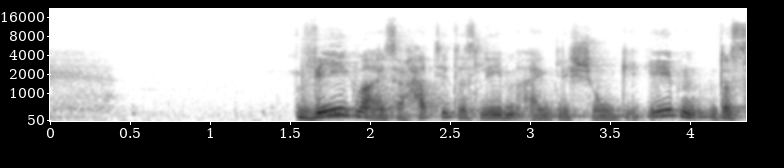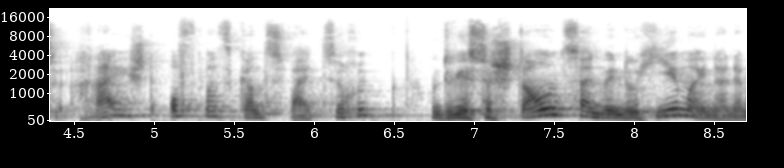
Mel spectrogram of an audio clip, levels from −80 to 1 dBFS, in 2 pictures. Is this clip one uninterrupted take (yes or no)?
yes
